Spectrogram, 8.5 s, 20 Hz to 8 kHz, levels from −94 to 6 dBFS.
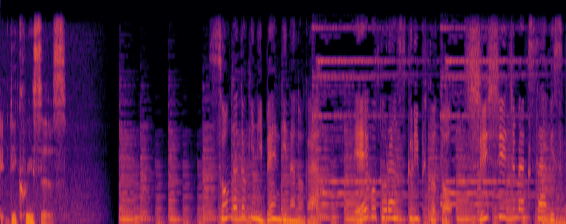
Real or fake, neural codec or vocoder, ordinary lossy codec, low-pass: real; none; none; 7.2 kHz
